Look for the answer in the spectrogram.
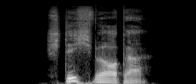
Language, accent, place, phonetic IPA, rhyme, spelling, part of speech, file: German, Germany, Berlin, [ˈʃtɪçˌvœʁtɐ], -ɪçvœʁtɐ, Stichwörter, noun, De-Stichwörter.ogg
- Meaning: nominative/accusative/genitive plural of Stichwort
